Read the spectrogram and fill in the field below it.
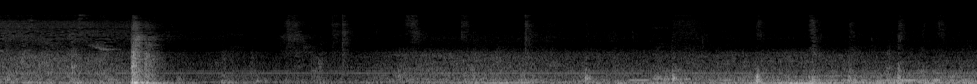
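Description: An everyday sound recording that is hissy and grainy from start to finish, with roughened tones, smeared attacks and nothing above 10.6 kHz. This is likely Vorbis compression at a low setting, consistent with roughly 30 kbps, where the encoder lowers the cut-off and quantises the remaining treble into noise.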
